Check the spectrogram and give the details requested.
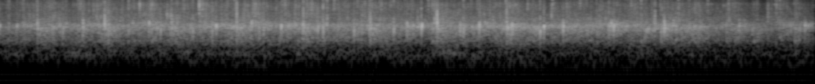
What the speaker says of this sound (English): Let's give a big round of applause to all the members of the de Blasio administration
